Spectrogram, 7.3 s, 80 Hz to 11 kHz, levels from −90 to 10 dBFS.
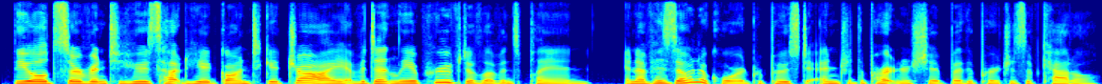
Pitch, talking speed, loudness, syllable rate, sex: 225 Hz, 260 wpm, -18 LUFS, 7.1 syllables/s, female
